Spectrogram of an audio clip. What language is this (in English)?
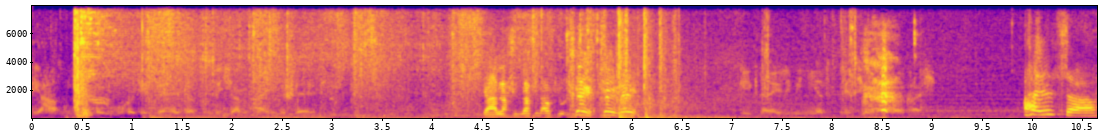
German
